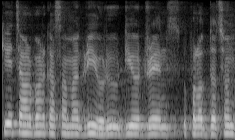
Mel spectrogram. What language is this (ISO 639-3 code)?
nep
